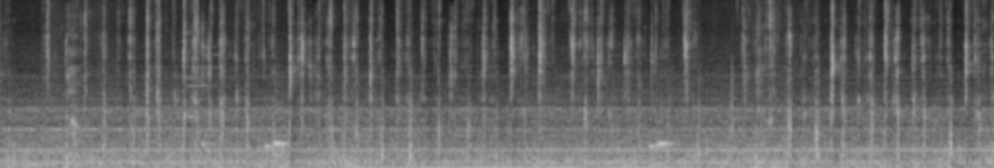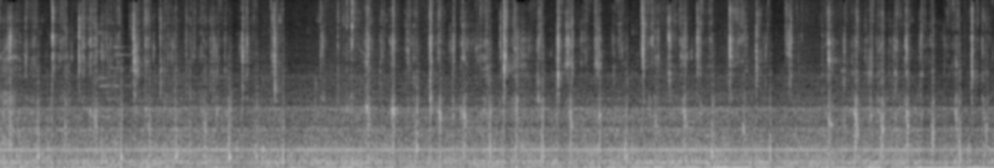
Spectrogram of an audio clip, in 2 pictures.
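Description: A young woman chews food wetly and noisily, close to a microphone.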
